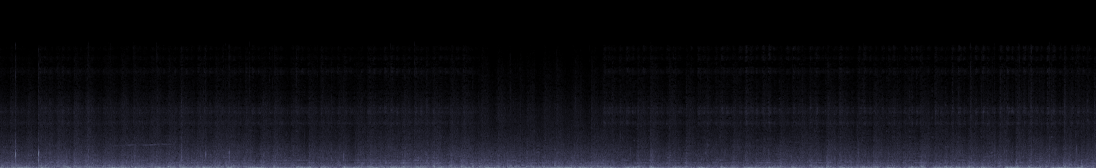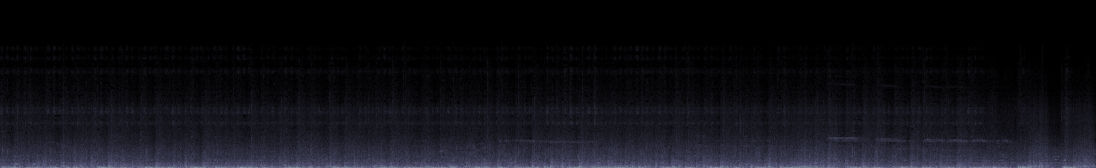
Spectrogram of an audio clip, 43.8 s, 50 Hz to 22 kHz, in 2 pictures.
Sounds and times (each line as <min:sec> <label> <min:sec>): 0:00.0 people 0:43.8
